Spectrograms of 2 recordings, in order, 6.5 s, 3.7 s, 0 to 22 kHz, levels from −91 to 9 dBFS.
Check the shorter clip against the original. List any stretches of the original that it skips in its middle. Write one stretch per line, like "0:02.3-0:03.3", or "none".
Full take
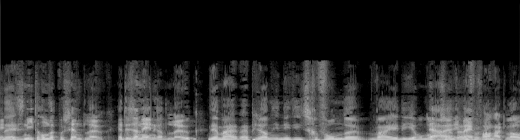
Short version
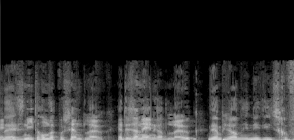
0:02.8-0:03.1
